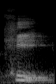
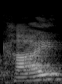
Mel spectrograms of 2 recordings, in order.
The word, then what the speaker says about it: chi: This is the Greek letter key, or chi. Yeah. You can pronounce it either way.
